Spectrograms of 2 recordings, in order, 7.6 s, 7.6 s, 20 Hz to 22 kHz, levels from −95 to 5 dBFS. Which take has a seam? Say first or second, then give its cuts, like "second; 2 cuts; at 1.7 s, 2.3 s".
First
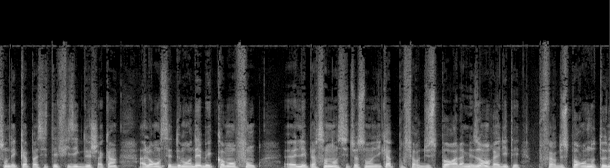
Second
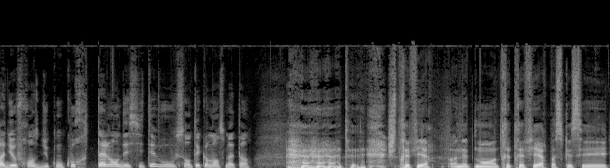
second; 1 cut; at 5.0 s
